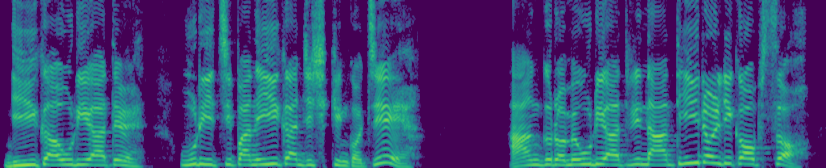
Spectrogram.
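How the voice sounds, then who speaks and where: A woman's voice: medium pitch, animated, moderate pace, a bit bright, no room sound, studio quality, lightly acted. A woman voicing a pushy, scheming middle-aged mother-in-law in a narrated radio story, demanding and accusing.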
